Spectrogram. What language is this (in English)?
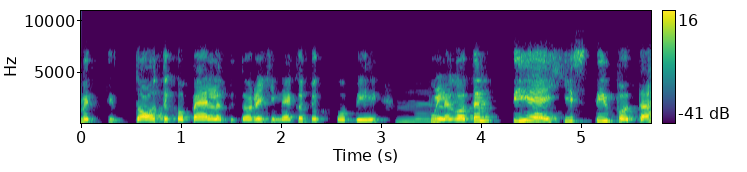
Greek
